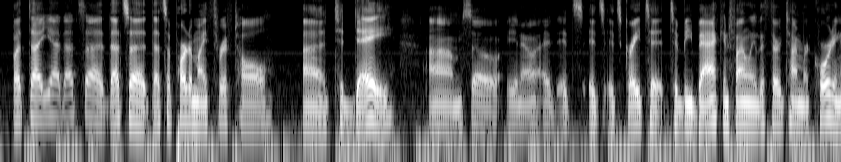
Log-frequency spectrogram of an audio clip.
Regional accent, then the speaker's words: Western Pennsylvania, United States; Being from Western P

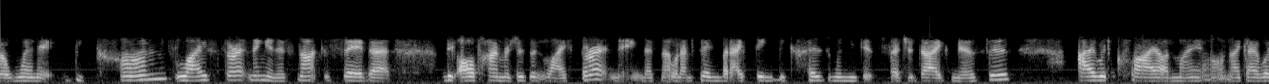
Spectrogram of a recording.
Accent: New Orleans, Louisiana, United States; I remember telling the therapist, we came from New Orleans.

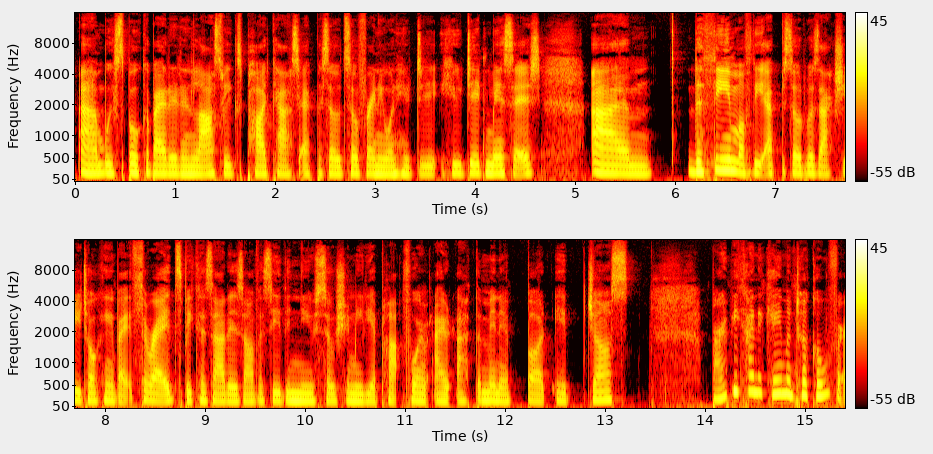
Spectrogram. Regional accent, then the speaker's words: Limerick, Munster, Ireland; I'm from Limerick

